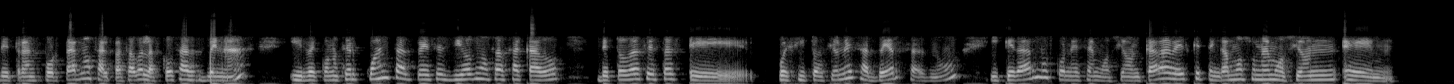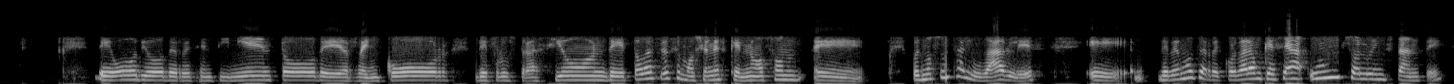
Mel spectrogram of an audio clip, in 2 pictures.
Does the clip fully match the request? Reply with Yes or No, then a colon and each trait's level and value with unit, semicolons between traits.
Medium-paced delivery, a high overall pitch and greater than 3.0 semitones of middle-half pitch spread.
Yes: average, 135 wpm; high, 200 Hz; average, 3.9 semitones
